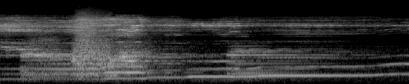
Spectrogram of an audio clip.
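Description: Male pop-ballad singer's voice with accompaniment, played back over speakers: a held note climbs in steps, with a short noisy swell about a second in.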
